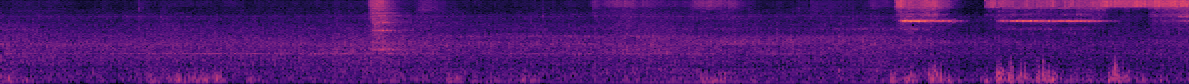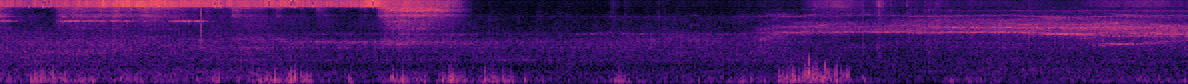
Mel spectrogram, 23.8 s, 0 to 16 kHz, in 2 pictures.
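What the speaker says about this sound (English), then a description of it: "the train is 802-011, so Captain Robert Falcon Scott." Hitachi Class 802 train, unit 802-011, passing through Gloucester: a continuous low rumble with repeated heavy clunks of wheels over rail joints, bursts of high metallic wheel squeal and brake hiss, close and fairly loud.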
